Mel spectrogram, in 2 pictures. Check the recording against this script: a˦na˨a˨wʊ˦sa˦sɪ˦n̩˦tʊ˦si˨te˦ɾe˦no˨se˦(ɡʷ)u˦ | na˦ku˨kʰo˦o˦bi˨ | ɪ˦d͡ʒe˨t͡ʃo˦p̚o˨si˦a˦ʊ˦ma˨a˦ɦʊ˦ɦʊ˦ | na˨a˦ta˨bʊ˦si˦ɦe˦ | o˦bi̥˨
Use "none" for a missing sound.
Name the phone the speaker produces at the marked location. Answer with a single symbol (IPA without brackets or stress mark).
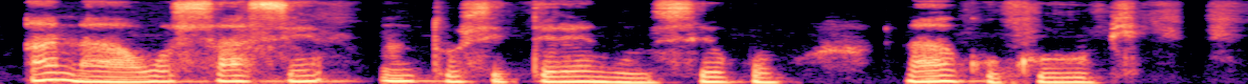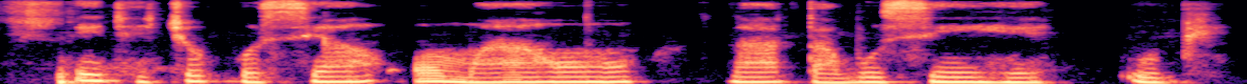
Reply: kʷ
